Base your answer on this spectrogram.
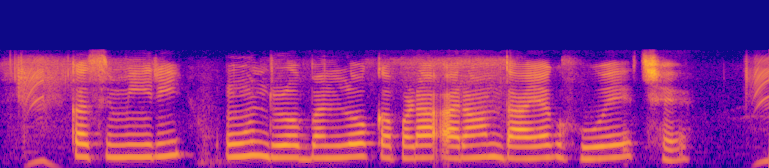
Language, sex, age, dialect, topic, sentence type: Maithili, female, 31-35, Angika, agriculture, statement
